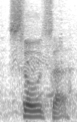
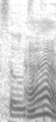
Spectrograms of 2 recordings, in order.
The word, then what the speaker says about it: Souza: Wait, how do you pronounce it? Souza. Mariluz? Mariluz? How do you say it? Say it again. Mariluce. Souza. Souza.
